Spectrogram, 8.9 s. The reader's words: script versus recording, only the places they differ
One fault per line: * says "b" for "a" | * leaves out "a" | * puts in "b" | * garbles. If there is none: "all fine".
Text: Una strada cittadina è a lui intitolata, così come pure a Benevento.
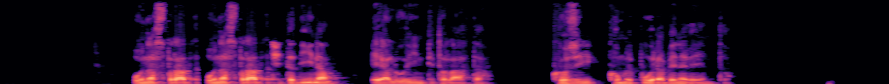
* puts in "una strada"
